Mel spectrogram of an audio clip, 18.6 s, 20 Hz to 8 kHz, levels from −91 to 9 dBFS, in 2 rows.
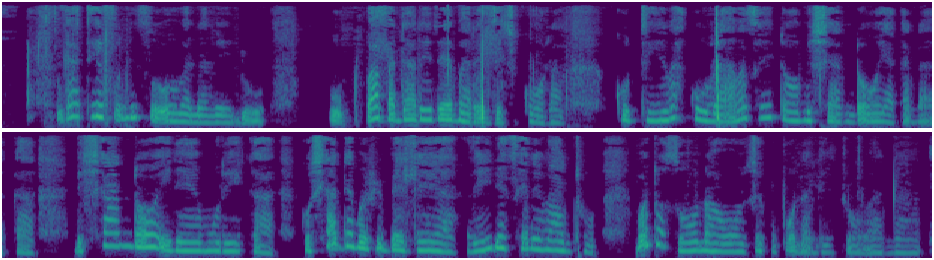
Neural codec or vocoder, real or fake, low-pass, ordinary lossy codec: vocoder, 44.1 kHz, 128 mel bands every 512 samples, BigVGAN v2; fake; 7.2 kHz; MP3, 32 kbps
